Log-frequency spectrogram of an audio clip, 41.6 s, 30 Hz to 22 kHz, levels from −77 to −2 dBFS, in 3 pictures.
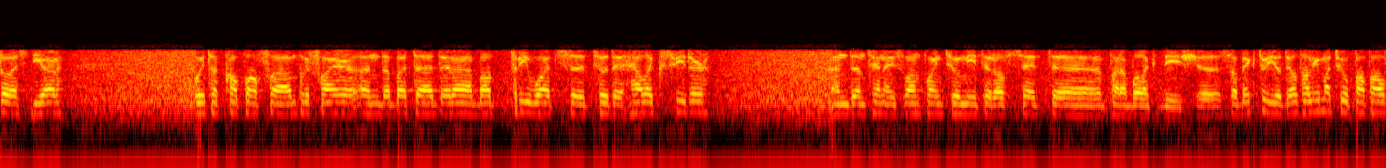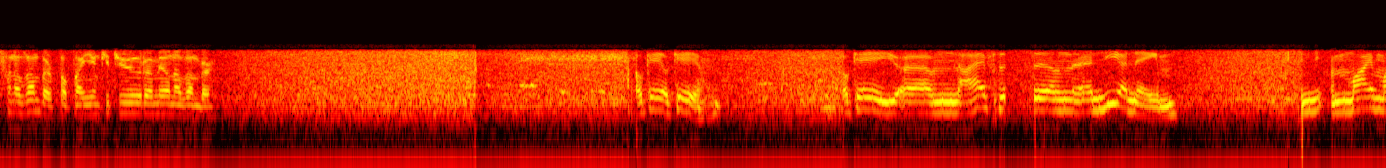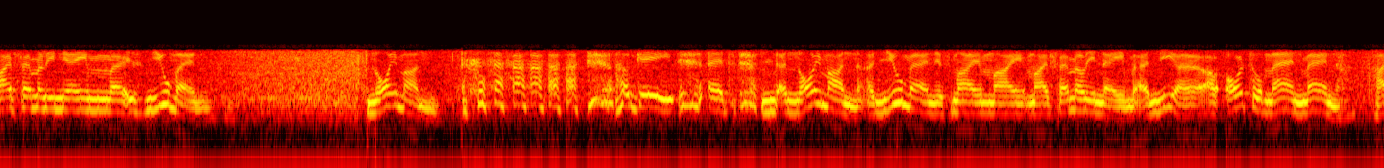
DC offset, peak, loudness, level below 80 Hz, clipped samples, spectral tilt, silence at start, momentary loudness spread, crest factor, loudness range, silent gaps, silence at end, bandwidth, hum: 0.1%; -8 dBFS; -23 LUFS; -72 dBFS; under 0.1%; -5 dB/octave; 0 s; 6 LU; 16 dB; 2 LU; none; 0 s; 4 kHz; none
